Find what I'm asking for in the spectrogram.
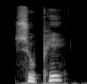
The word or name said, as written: souper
